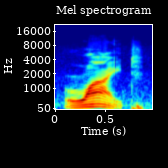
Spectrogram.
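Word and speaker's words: wrong: উচ্চারিত হবে না যেমন রাইট যেমন রাইট রাইট রং র‍্যাপ রেস্ট তো ডাবল ইউ এর পরে যদি আর থাকে তাহলে আর উচ্চারিত হবে কিন্তু ডাবল ইউ আর উচ্চারণ হবে না নাম্বার ফাইভ নাম্বার ফাইভে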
